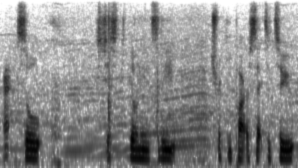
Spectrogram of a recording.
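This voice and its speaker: Chesty man commentating over clear background noise. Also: on the low side, level tone, moderate pace. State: coughing, chest infection. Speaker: sim racing commentator and stream host. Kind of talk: live race commentary with casual chat.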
